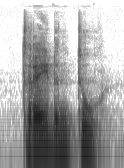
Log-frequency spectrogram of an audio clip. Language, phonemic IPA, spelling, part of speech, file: Dutch, /ˈtredə(n) ˈtu/, treden toe, verb, Nl-treden toe.ogg
- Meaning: inflection of toetreden: 1. plural present indicative 2. plural present subjunctive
